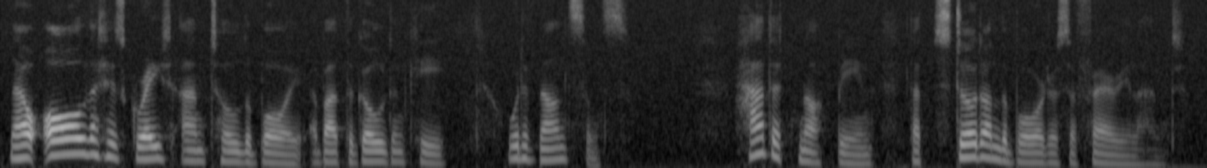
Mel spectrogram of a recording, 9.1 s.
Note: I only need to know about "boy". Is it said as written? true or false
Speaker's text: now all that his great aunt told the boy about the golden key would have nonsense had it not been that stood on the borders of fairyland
true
